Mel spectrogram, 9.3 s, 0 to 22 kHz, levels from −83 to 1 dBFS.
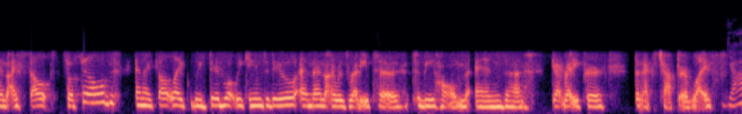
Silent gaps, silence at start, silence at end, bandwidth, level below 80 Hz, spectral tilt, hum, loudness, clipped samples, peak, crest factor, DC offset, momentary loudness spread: none; 0 s; 0 s; 4.3 kHz; -58 dBFS; -9.5 dB/octave; none; -15 LUFS; under 0.1%; -6 dBFS; 10 dB; under 0.1%; 6 LU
